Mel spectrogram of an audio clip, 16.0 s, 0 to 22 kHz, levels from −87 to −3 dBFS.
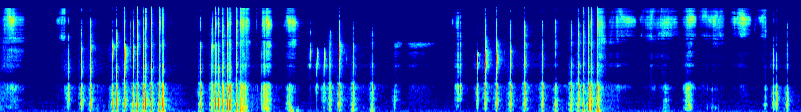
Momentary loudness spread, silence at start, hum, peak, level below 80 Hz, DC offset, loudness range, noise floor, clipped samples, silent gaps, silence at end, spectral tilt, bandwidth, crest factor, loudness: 20 LU; 0.05 s; none; 0 dBFS; -48 dBFS; under 0.1%; 10 LU; -72 dBFS; under 0.1%; none; 0.25 s; -3 dB/octave; 16.5 kHz; 28 dB; -25 LUFS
